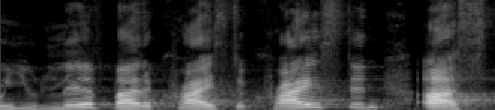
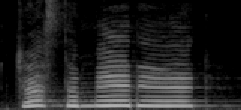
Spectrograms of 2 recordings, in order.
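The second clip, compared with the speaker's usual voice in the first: mock-feeble old lady voice, higher, quieter; 11 semitones higher, 8 dB quieter than usual. Retelling an old lady answering the door, imitating a weak, feeble voice. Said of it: "this weak, feeble voice".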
